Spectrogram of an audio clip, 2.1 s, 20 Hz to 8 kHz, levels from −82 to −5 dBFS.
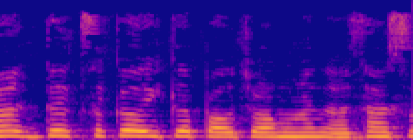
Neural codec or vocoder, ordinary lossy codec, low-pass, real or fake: codec, 16 kHz, 16 kbps, FunCodec, trained on Chinese and English, 50 frames a second; MP3, 32 kbps; 7.2 kHz; fake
